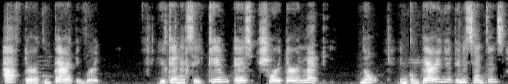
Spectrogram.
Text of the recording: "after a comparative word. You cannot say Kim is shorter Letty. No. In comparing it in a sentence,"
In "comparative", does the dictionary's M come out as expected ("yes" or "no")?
yes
